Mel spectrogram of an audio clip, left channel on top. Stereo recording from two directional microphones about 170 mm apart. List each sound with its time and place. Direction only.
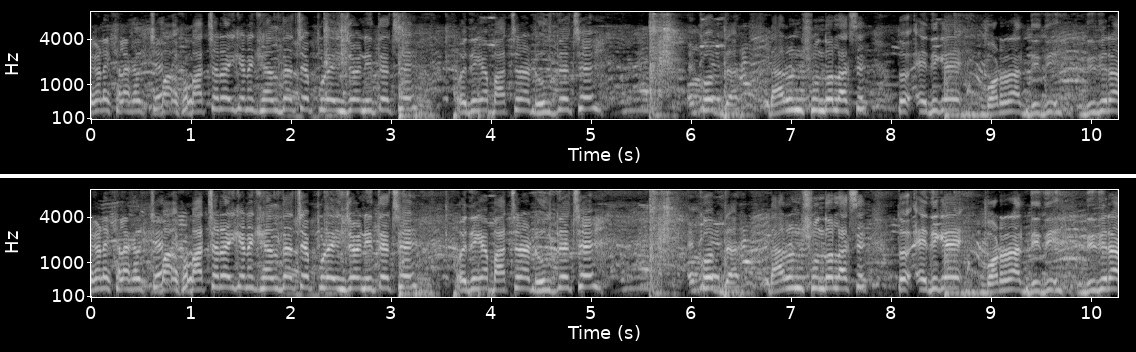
0.0 s speech: 35° right (ahead or behind)
1.0 s a man's voice: centre (ahead or behind)
6.7 s a man's voice: 25° left (ahead or behind)
8.0 s a man's voice: 10° left (ahead or behind)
